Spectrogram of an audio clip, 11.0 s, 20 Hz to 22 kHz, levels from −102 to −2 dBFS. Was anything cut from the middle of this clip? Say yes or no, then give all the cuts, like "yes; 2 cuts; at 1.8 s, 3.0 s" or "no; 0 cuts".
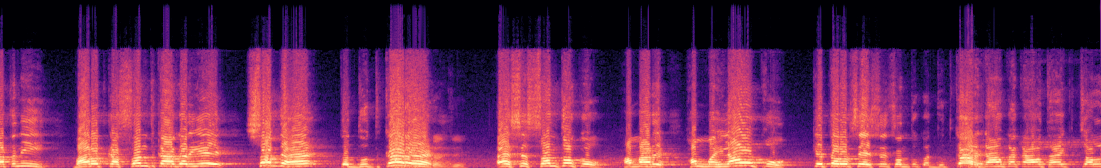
yes; 1 cut; at 9.8 s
